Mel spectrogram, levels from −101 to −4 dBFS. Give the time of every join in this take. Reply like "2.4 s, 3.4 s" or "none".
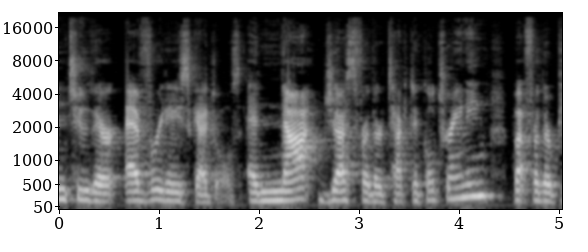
none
